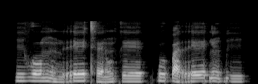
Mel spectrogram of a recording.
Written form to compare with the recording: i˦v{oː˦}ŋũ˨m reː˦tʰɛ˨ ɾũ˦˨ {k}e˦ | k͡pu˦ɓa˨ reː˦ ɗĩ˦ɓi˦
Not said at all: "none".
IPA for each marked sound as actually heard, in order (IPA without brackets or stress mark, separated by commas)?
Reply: oː˦, k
